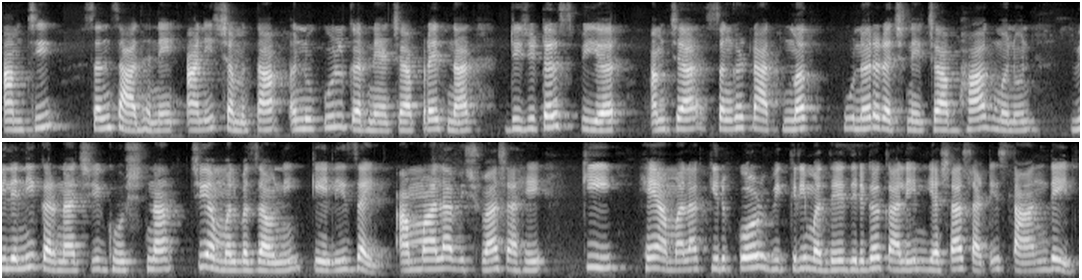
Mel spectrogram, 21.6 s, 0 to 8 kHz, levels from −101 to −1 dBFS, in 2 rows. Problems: none marked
